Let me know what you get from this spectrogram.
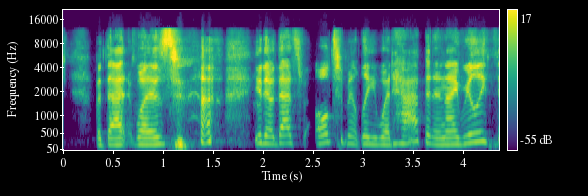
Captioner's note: chuckles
